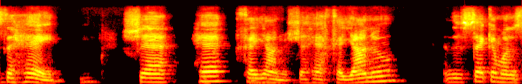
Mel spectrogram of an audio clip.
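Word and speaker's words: שהחיינו: So that word is Shehecheyanu. Shehecheyanu. This first is a hey, and the second letter is a chet. So it's Shehecheyanu.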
